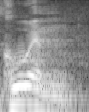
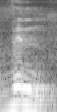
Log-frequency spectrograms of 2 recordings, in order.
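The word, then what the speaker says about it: Nguyễn: And while we may pronounce this as Nguyen, it's local Bhasha, it's pronounced as Win, W-I-N, Win Phu Trong.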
